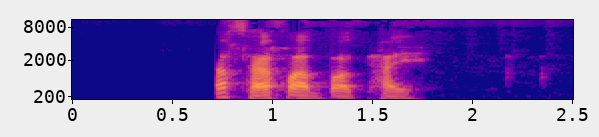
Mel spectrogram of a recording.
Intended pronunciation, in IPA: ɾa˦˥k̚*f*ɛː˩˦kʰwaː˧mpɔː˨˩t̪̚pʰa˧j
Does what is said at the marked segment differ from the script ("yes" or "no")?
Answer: yes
